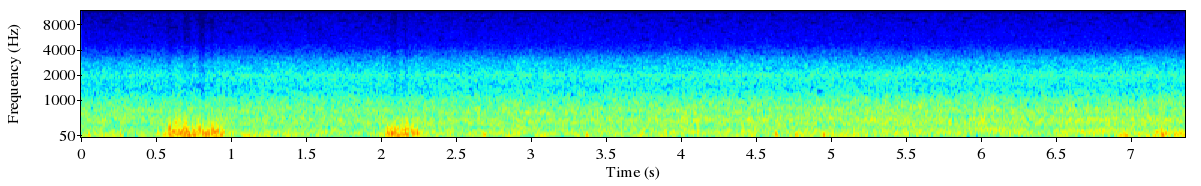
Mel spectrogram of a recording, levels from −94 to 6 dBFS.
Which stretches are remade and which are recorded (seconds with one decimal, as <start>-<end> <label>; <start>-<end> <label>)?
0.0-7.4 recorded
